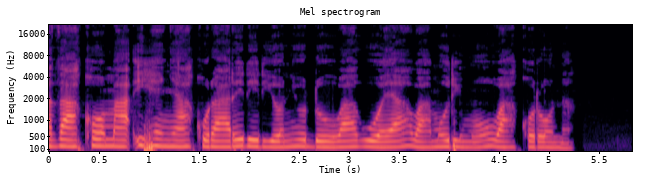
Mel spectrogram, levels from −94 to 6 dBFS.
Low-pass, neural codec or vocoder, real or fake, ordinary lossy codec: none; none; real; none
